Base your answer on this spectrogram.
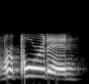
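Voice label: request report, professional female; vo; Counter Strike Model Pack; CS:GO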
